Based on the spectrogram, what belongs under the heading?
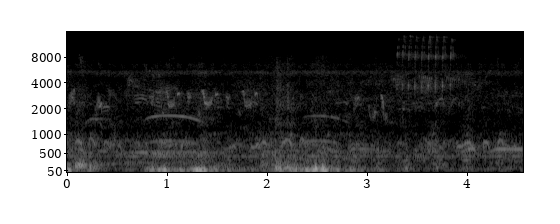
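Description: Faint birds calling: quick chirps and a few arched whistled notes. Dull low rumbles come and go underneath, the strongest about a second in and again around two and a half seconds in.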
